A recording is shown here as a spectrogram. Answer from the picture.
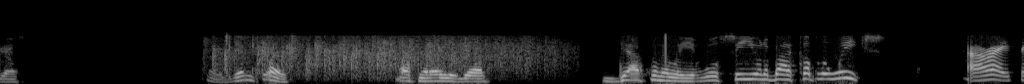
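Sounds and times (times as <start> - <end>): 
speech: 0.0 - 0.3, 2.0 - 3.2, 4.0 - 5.0, 6.0 - 8.9, 9.6 - 10.2
crowd applause sound effect: 2.0 - 5.8
voices calling out or cheering: 2.1 - 3.0.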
